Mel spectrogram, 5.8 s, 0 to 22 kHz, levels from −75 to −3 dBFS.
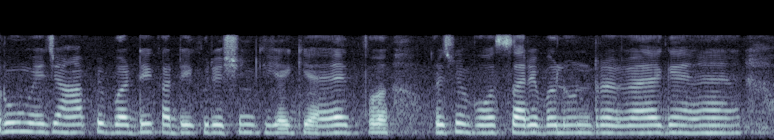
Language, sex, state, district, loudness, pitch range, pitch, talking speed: Hindi, female, Uttar Pradesh, Shamli, -18 LUFS, 215-225 Hz, 220 Hz, 185 wpm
